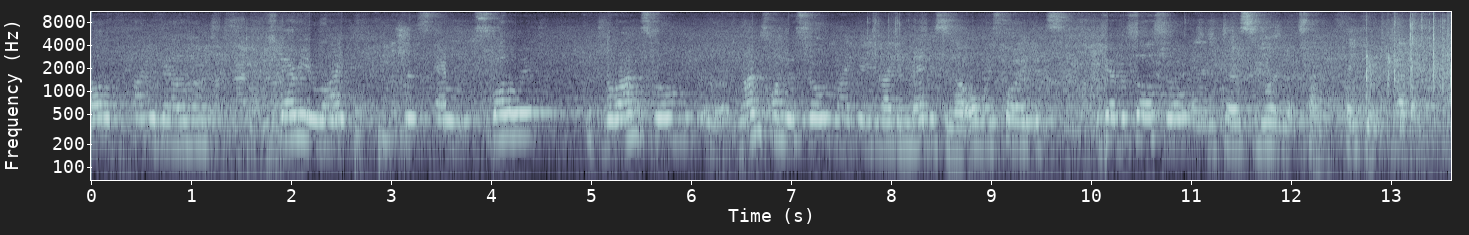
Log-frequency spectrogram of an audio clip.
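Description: A middle-aged woman speaks steadily into a microphone.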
